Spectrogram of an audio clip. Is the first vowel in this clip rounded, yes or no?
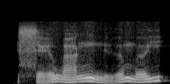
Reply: no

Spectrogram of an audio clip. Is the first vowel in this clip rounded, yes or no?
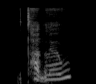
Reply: no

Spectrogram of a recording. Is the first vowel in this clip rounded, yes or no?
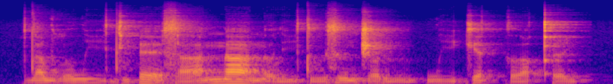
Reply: no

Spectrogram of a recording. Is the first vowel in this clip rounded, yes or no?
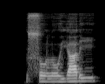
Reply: yes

